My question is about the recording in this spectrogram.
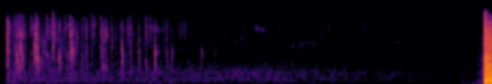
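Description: Faint bird chirping, a quick run of short chirps that fades out about two and a half seconds in, leaving near silence with a few very faint high chirps.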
